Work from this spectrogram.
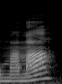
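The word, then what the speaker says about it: mamá: veut dire sein, et le mot mama avec l'accent sur la deuxième syllabe qui veut dire maman.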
